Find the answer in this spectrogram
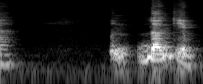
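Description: A spoken voice: a pause of about a second of near silence, then the voice starts speaking again.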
